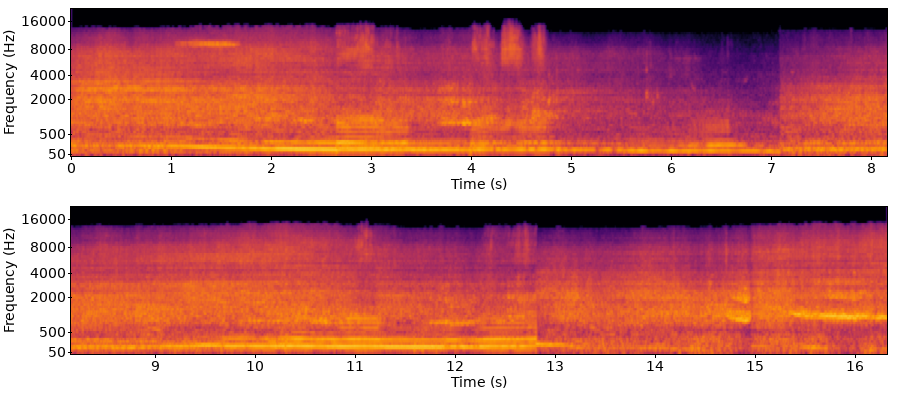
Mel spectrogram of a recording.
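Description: Rally cars' engines working hard through a tight tyre chicane: revs drop and hold, then another car's engine pulls up in pitch and lifts off abruptly. Near the end a car passes close with a short tyre squeal.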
